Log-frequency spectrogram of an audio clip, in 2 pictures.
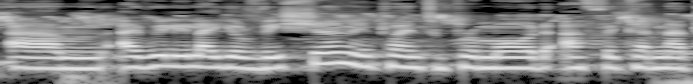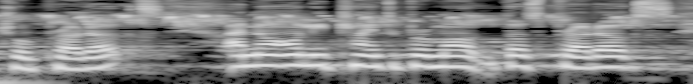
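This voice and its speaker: Mellow-voiced woman interviewer. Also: medium pitch, little pitch movement, normal speed, in a large hall. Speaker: interviewer and host. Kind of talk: conversational interview.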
